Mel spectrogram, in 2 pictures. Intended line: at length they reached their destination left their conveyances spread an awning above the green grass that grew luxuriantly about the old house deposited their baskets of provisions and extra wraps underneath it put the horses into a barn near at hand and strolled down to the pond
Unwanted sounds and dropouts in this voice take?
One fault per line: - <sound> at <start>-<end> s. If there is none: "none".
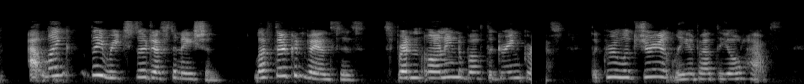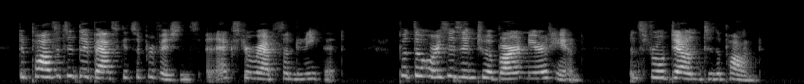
- dropout at 5.3-5.5 s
